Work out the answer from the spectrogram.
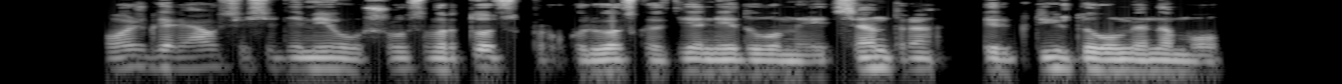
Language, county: Lithuanian, Panevėžys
